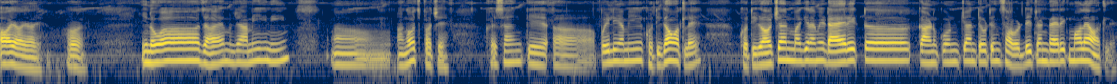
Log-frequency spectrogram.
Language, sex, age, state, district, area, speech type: Goan Konkani, male, 45-60, Goa, Canacona, rural, spontaneous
